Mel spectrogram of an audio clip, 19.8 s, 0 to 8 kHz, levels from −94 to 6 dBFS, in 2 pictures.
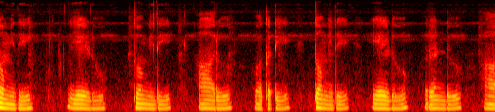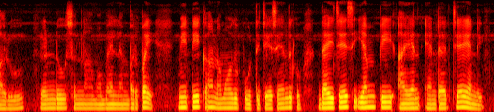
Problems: constant background noise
